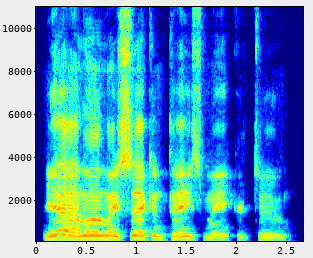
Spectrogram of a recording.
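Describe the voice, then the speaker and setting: On lo-fi audio, a fairly high, slightly mellow male voice talks at normal speed. He's a sixty-something vlogger, sounding tired as he rambles through a casual story peppered with fillers.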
